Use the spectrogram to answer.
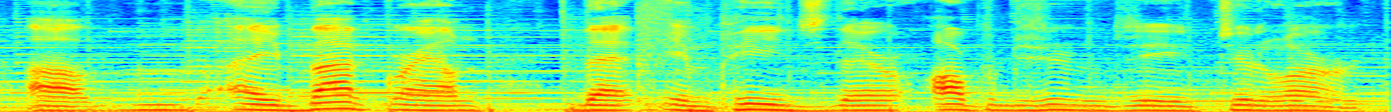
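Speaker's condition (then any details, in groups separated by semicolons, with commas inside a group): ALS; few months since diagnosis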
